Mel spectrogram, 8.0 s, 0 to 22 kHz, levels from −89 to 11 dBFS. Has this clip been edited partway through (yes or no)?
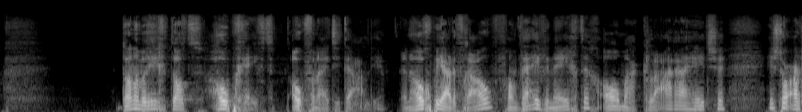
no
